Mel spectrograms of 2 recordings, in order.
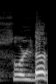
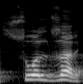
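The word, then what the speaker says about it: soldier: पढ़ेंगे दोस्तों क्या पढ़ेंगे शोल्डर पढ़ेंगे नहीं सोल्जर क्यों क्योंकि डी के तुरंत बाद आई आर आता है तो इसका उच्चारण ज के रूप में होगा ज हो गया ना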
